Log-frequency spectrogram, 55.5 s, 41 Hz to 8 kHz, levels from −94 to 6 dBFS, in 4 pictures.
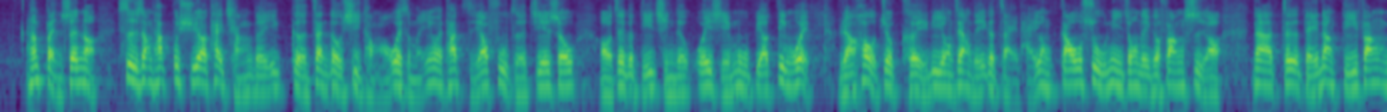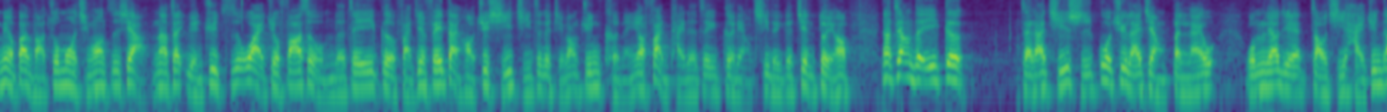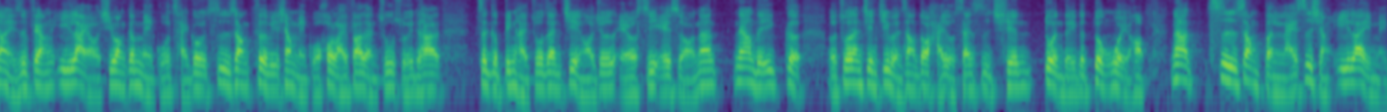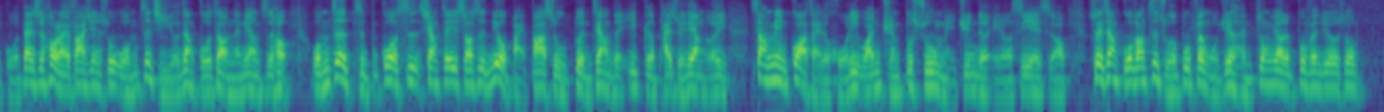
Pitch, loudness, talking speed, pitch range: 140 Hz, -22 LUFS, 360 characters per minute, 125-155 Hz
